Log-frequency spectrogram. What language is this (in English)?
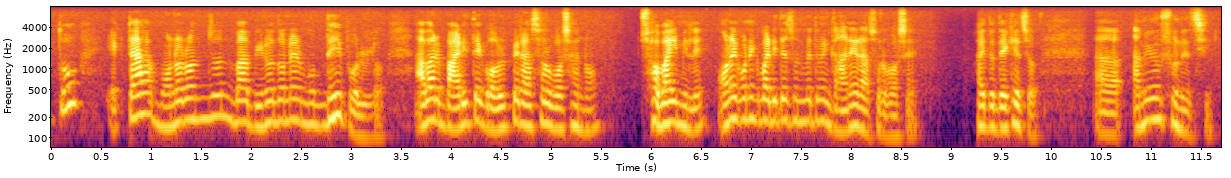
Bangla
